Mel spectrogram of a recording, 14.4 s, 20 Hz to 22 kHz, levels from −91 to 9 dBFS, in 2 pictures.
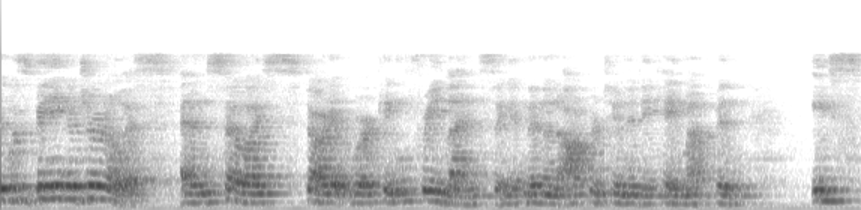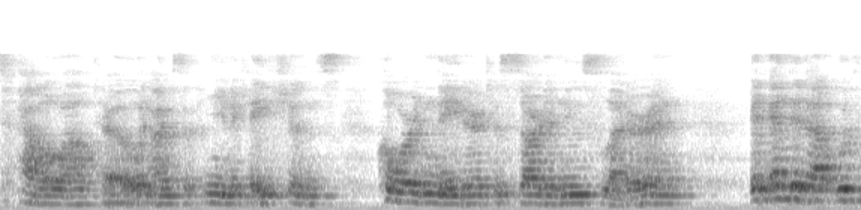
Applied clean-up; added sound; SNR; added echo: none; none; none; reverberation time 0.6 s.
